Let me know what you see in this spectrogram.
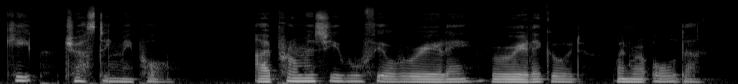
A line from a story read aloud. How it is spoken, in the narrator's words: whisper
